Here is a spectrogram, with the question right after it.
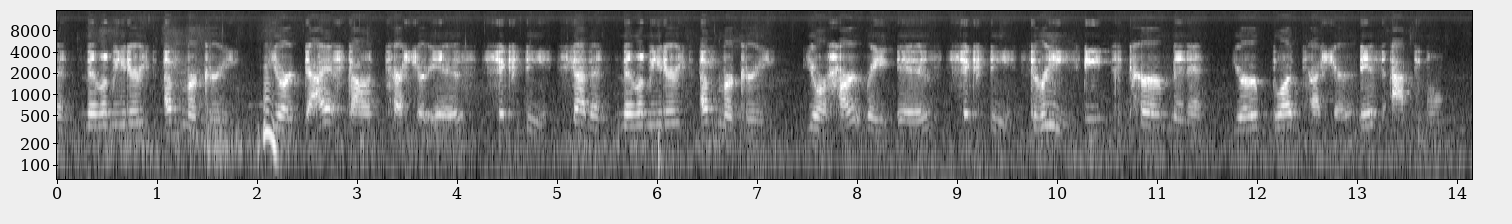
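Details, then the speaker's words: SmartHeart Premium talking blood pressure wrist monitor: a synthetic female voice announces the systolic pressure reading aloud over faint background music; the monitor talks for users with vision impairment. "now that wasn't me lightening my voice and that was the monitor so it talks okay"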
